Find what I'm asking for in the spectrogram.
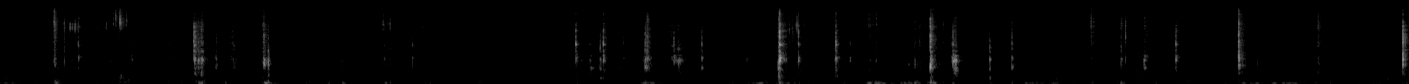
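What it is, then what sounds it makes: Dry bar soap. A small metal knife blade scrapes and carves a solid, dry, white-and-green bar of soap held in one hand, with the dry shavings falling onto a pile on a wooden table. Short, crisp, bright crunching scrapes come in irregular bursts separated by quiet pauses, each dying away almost at once with little low end.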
